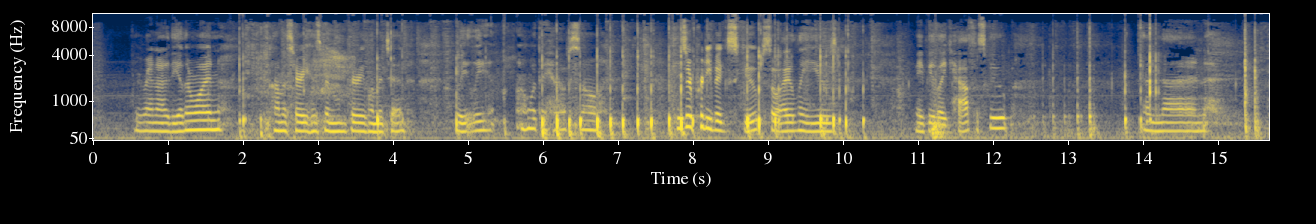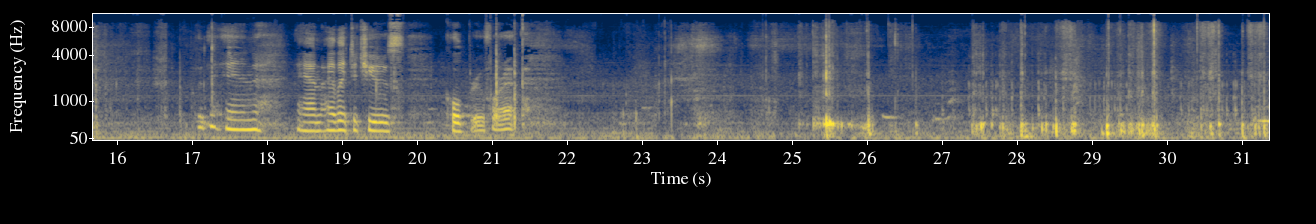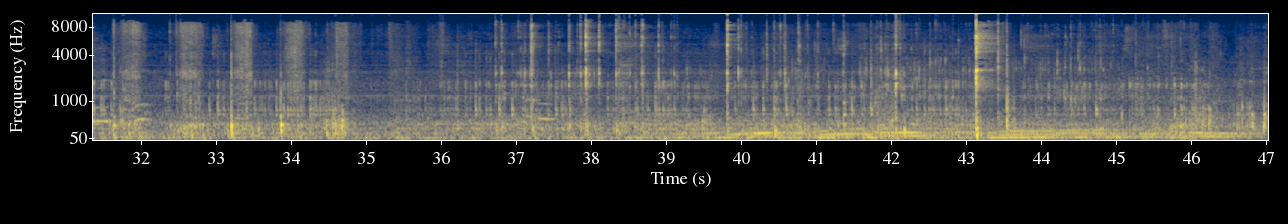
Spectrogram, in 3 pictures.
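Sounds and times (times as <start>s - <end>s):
low machine hum: 0.0s - 47.0s
coffee spurting and trickling: 27.1s - 47.0s.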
